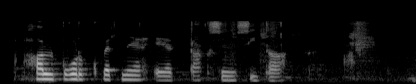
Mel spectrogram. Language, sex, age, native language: Icelandic, male, 12, Icelandic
